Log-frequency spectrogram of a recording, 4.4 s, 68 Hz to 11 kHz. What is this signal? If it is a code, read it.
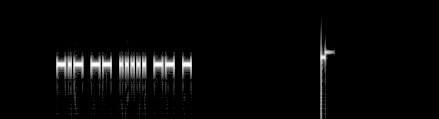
Morse code, heard as a keyed tone, about 37 wpm, 700 Hz. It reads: KM5MT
